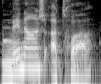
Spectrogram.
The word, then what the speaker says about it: ménage à trois: Ménage à trois, pronounced ménage à trois in French, literally means household of three.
